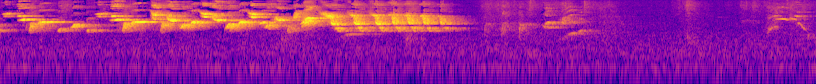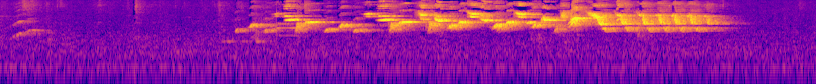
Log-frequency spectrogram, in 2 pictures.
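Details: Captive-bred mutation European goldfinch singing two bursts of bright, twittering high notes mixed with buzzy trills, each lasting about two seconds with a quiet gap between them; faint low hum in the background.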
